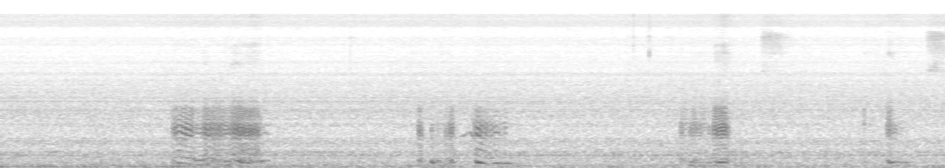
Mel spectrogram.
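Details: A Pomeranian dog snoring while asleep in Korea: uneven rasping snores roughly every three seconds, some longer and rougher, others short snorts, quiet against a steady background hiss.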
